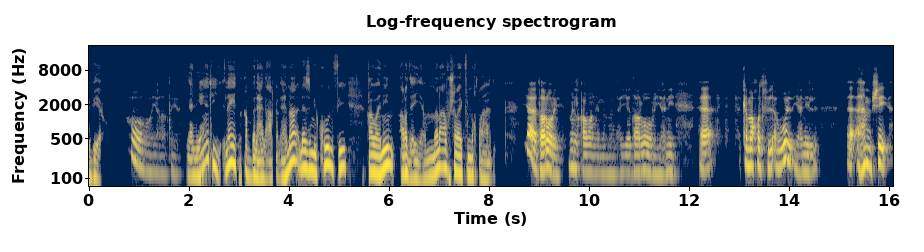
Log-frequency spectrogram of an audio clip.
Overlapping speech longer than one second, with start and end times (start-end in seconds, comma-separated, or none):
none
